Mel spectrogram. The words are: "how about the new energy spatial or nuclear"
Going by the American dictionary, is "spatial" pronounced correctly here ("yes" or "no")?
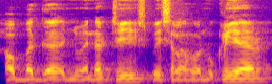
no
